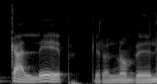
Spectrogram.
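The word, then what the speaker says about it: כָּלֵב: Pero es diferente porque el nombre de él se pronuncia Caleb y Caleb significa fiel.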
